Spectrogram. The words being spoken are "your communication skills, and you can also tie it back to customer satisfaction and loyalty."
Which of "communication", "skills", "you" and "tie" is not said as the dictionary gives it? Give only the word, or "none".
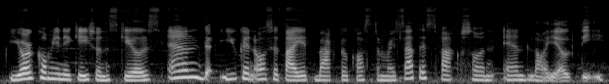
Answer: skills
